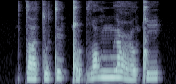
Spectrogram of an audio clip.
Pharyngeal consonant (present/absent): present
